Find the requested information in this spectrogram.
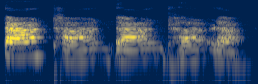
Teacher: इनका जो उच्चारण स्थान है दोस्तों वह है मूर्धन्य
